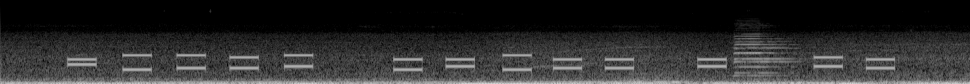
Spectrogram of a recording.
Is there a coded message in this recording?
Yes: DTMF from 0.7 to 8.9 s, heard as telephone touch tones, dialled by hand, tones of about 290 ms, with street noise. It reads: *3659 17344 7 84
